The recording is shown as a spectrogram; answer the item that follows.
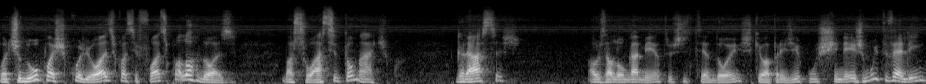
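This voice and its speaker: A man talks at a moderate pace and a medium pitch, his voice somewhat breathy. He leaves long, frequent pauses. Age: 60s. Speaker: indigenist and therapist. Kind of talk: talk in an interview format. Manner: halting, with repetitions.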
